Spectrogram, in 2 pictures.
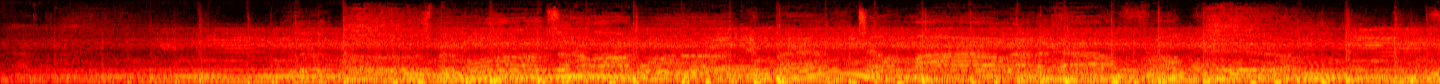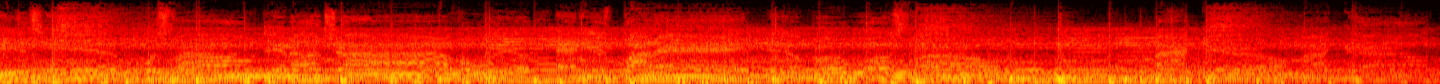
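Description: A recorded rock cover song in which two men sing together over a full, loud band, with steady drums and guitars running continuously from start to finish.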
